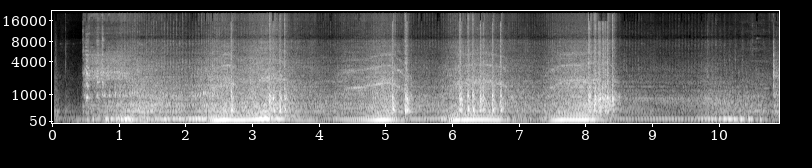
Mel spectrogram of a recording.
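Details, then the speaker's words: Motorcycle revving with a metallic clatter and rattle that swells with each throttle blip. The front driving sprocket is completely worn out and the chain slips over it. "so this sound is coming from here here from this uh driving sprocket front sprocket and you can see this this are completely worn out and this chain slips over this s"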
